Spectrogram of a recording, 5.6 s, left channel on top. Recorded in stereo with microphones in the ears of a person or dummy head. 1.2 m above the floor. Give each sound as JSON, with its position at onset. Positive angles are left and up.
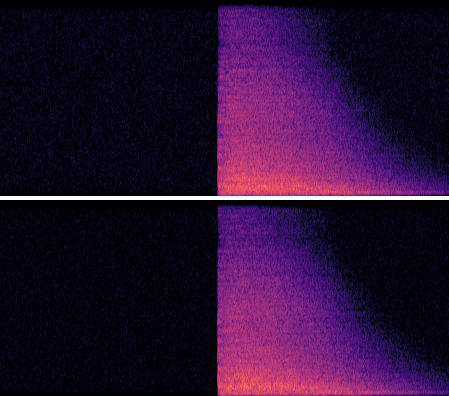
{"t": 2.7, "sound": "an explosion", "side_deg": -15, "distance_m": 1.0}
